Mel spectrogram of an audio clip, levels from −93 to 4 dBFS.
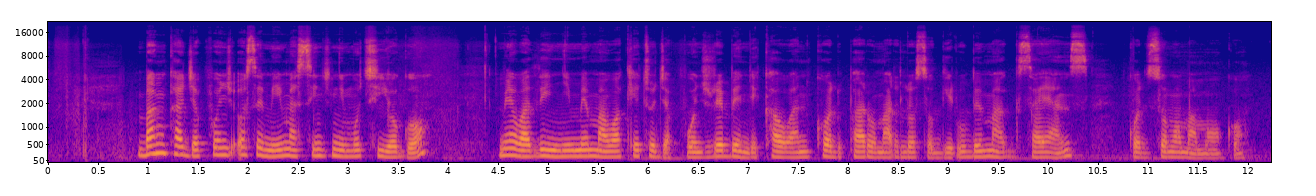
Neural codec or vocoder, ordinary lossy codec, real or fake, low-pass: vocoder, 48 kHz, 128 mel bands, Vocos; none; fake; 19.8 kHz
